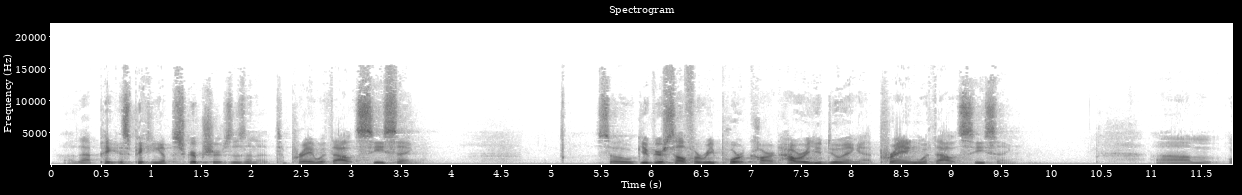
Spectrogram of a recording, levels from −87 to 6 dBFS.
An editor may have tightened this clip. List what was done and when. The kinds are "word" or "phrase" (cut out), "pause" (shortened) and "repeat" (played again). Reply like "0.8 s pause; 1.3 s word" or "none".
1.2 s phrase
